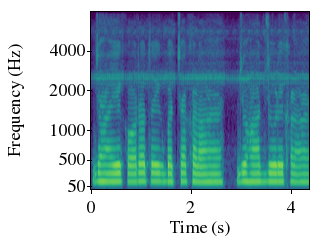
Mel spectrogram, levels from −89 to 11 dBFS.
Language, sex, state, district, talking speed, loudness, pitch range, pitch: Hindi, male, Jharkhand, Ranchi, 150 wpm, -14 LUFS, 135-140 Hz, 140 Hz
